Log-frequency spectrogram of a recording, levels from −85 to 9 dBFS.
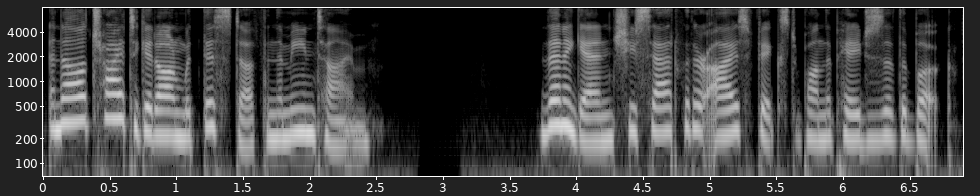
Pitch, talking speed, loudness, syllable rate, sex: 225 Hz, 225 wpm, -17 LUFS, 5.7 syllables/s, female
